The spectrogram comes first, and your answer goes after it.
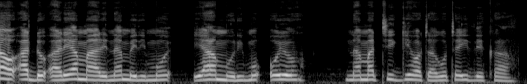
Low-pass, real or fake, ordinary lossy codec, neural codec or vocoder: none; fake; none; vocoder, 44.1 kHz, 128 mel bands, Pupu-Vocoder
